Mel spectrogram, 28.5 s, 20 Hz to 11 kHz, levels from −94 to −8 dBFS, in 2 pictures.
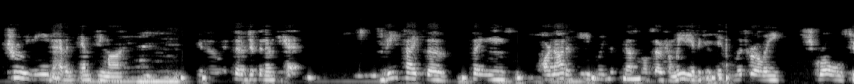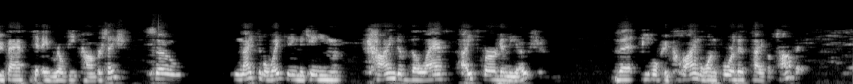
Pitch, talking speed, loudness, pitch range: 140 Hz, 130 wpm, -25 LUFS, 125-180 Hz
